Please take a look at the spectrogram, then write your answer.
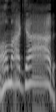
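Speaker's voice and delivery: put-on very high, excited maniac-style yell. Recounting watching a show, the speaker acts out his reaction: retelling yelling at the TV. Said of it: "I yelled at the T V again".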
